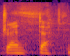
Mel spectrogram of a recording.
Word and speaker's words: Drenthe: And then a week later, we had the Ronde van Drenthe. Is that the correct pronunciation? – I think it's Drenthe. Like with a soft E in the end, Drenthe.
